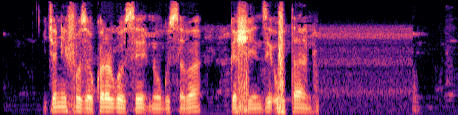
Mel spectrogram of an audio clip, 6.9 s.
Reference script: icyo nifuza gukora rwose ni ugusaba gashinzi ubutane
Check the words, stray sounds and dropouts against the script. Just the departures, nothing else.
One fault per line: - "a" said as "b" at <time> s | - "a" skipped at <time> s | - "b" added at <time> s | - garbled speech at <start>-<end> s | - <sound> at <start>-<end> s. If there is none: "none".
none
